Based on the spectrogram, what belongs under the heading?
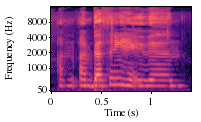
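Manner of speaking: shy, half-swallowed name; timid. Shown as a demonstration. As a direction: say your name unsure of yourself. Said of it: "more bold".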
